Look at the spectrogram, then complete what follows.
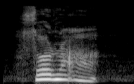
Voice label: "today", Ponosakan

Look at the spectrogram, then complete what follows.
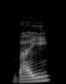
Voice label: "bai", San Lucas Quiavini; rebozo

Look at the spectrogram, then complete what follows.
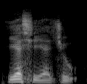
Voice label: "yasi yaju", Apatani; Household Items

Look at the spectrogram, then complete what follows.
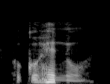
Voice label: Kapingamarangi; Hukuhenua

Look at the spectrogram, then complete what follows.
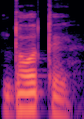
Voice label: "dotw", Apatani

